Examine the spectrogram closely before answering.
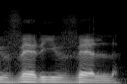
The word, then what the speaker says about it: very well: So the pronunciation for this one is very well. Very well. Very well. The first one is v. The second one is w.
